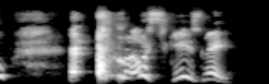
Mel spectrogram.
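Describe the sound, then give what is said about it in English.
A single sharp, noisy sneeze bursts out, followed by a person speaking. “Oh, I'm so sorry. I don't normally sneeze.”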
